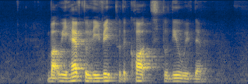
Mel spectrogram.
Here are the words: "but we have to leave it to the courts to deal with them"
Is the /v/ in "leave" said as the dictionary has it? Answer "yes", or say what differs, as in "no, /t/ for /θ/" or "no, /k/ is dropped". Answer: yes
